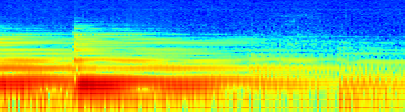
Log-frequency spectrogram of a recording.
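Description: Keyboard chords: one struck at the start and another about half a second in, held and slowly fading.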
